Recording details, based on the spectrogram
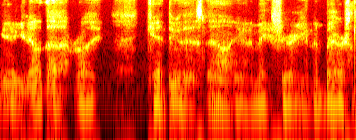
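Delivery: hushed, low, quiet, flat mafia monotone. Retelling a film scene, the team owner speaks in a monotone, mafia-like voice. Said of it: "just very that monotone, like almost like the mafia".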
